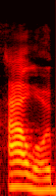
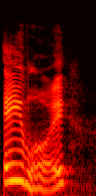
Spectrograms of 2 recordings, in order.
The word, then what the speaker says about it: Aloy: I almost call it Alloy, but no, it's pronounced Aloy.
